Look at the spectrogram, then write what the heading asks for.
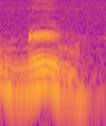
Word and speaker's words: name: e name né então name e o e final mudo né quase sempre ele é mudo no final então name e mil esse soa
